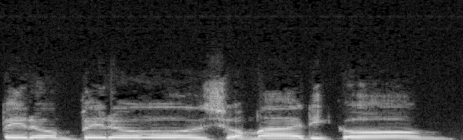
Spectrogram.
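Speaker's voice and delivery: mock drunken shouting. Retelling a drunk woman yelling at a man, retelling a drunk shout. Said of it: "cuando venía borracha le gritaba".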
